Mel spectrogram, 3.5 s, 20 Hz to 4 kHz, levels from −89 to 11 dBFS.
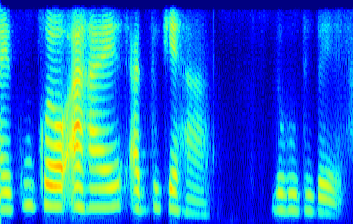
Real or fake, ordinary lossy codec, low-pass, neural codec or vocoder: fake; none; 3.6 kHz; codec, 24 kHz, 0.9 kbps, WavTokenizer, large speech release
